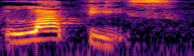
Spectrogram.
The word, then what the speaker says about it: lápiz: Okay, so this is why we're putting the stress on the dad, because it's the last syllable. Now let's take a look at the word lápiz, which is pencil.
